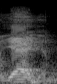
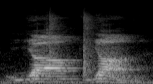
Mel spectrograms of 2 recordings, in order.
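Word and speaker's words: יין: Sound like a a whole animal, or yayin. What's a yayin? No, it's actually yan.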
